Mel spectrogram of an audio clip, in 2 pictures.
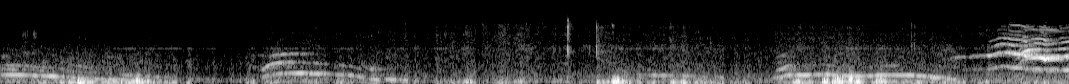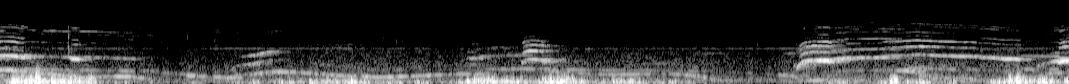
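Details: Kitten in an aggressive mood with a string of meows, some short and wavering, others loud, bending and drawn out, over steady low rumbling noise and occasional thumps.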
